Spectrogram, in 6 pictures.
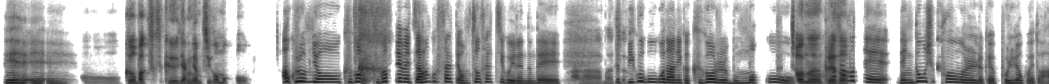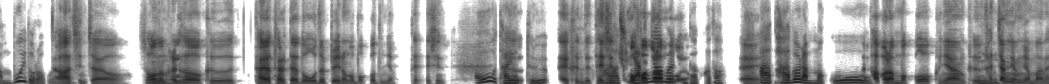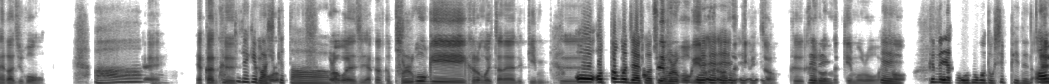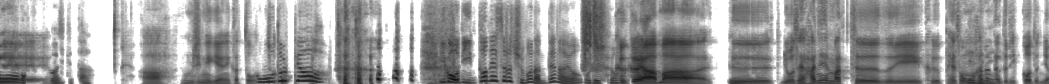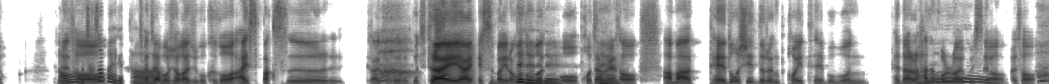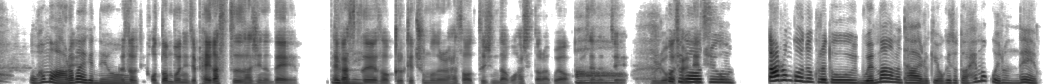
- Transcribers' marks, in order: other noise; other background noise; lip smack; laugh; teeth sucking; tapping; gasp; teeth sucking; gasp
- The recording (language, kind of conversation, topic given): Korean, unstructured, 자신만의 스트레스 해소법이 있나요?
